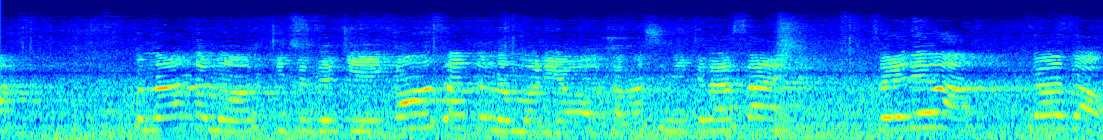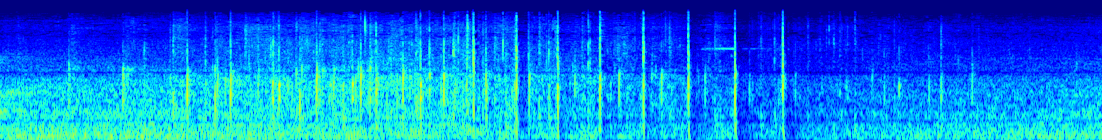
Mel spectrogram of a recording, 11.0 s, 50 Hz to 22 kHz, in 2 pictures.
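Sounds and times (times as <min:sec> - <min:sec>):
audience clapping: 0:05.8 - 0:10.5.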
